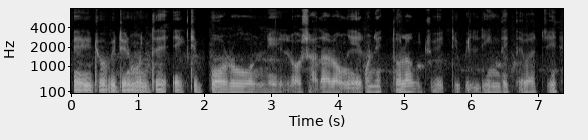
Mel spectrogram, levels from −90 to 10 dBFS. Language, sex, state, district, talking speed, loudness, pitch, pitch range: Bengali, male, West Bengal, Malda, 130 wpm, -28 LUFS, 95 Hz, 95-100 Hz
